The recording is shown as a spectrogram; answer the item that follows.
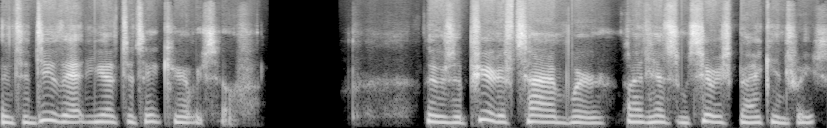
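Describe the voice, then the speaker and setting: The sound is dry and close, with no echo. The speaker has a Texan accent and a fairly quick pace. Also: man. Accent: Texan American. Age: 70s. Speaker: stage performer and writer. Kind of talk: interview conversation. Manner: animated.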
